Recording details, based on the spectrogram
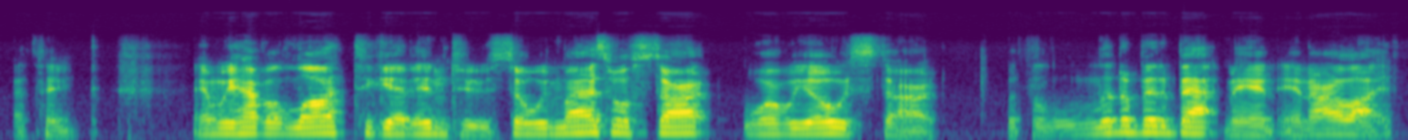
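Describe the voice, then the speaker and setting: A young man with a hoarse, tired voice, just out of bed, rambling through a casual comic book review. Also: mid-range voice, fairly bright tone. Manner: rambling, chatty, with frequent "uh" and restarts.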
